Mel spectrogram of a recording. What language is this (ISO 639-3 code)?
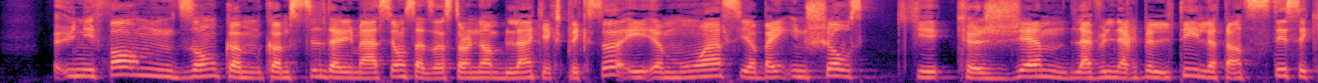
fra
